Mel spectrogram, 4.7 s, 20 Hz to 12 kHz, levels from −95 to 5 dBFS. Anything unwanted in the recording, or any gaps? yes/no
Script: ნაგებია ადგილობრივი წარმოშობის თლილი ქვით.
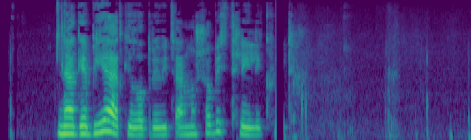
yes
